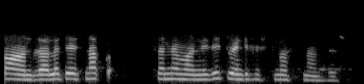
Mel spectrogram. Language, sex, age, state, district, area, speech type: Telugu, female, 30-45, Andhra Pradesh, Kakinada, rural, conversation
